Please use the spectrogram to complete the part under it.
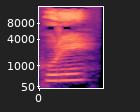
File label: "huriñ", Apatani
